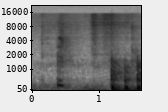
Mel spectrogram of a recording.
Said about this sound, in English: Oh, gotta go. I was just gonna say, before I leave, because someone's knocking at the door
